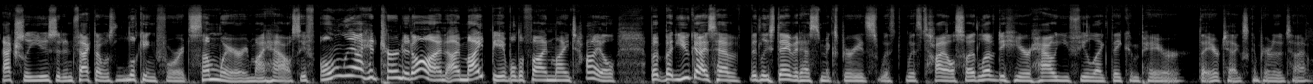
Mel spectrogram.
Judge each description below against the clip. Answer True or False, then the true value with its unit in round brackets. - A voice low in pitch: False (185 Hz)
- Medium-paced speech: False (275 wpm)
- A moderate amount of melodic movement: True (3.4 semitones)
